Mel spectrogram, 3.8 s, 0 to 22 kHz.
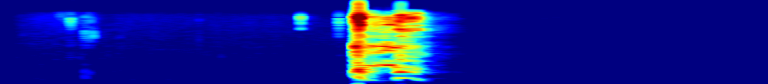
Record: {"three_cough_length": "3.8 s", "three_cough_amplitude": 32768, "three_cough_signal_mean_std_ratio": 0.21, "survey_phase": "beta (2021-08-13 to 2022-03-07)", "age": "18-44", "gender": "Male", "wearing_mask": "No", "symptom_none": true, "smoker_status": "Never smoked", "respiratory_condition_asthma": false, "respiratory_condition_other": false, "recruitment_source": "REACT", "submission_delay": "2 days", "covid_test_result": "Negative", "covid_test_method": "RT-qPCR", "influenza_a_test_result": "Unknown/Void", "influenza_b_test_result": "Unknown/Void"}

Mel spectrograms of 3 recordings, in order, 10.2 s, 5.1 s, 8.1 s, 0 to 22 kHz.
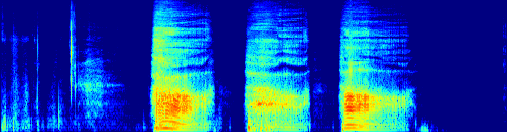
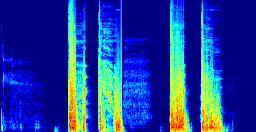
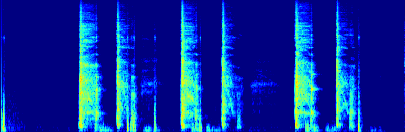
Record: {"exhalation_length": "10.2 s", "exhalation_amplitude": 32766, "exhalation_signal_mean_std_ratio": 0.35, "cough_length": "5.1 s", "cough_amplitude": 32768, "cough_signal_mean_std_ratio": 0.37, "three_cough_length": "8.1 s", "three_cough_amplitude": 12883, "three_cough_signal_mean_std_ratio": 0.29, "survey_phase": "beta (2021-08-13 to 2022-03-07)", "age": "65+", "gender": "Male", "wearing_mask": "No", "symptom_none": true, "smoker_status": "Ex-smoker", "respiratory_condition_asthma": false, "respiratory_condition_other": false, "recruitment_source": "REACT", "submission_delay": "4 days", "covid_test_result": "Negative", "covid_test_method": "RT-qPCR", "influenza_a_test_result": "Negative", "influenza_b_test_result": "Negative"}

